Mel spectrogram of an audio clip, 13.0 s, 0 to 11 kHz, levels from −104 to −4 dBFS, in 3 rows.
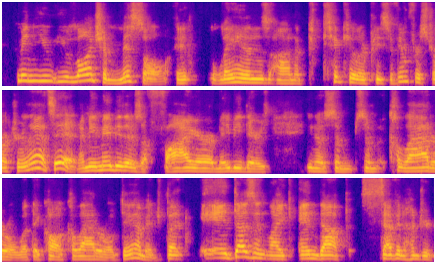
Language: English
